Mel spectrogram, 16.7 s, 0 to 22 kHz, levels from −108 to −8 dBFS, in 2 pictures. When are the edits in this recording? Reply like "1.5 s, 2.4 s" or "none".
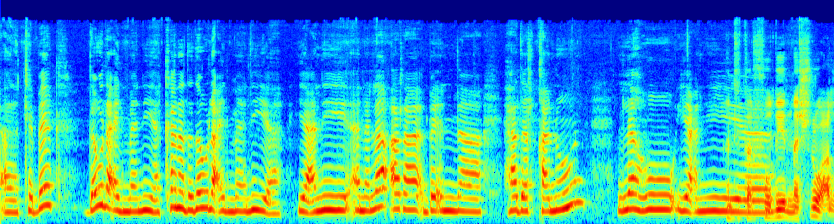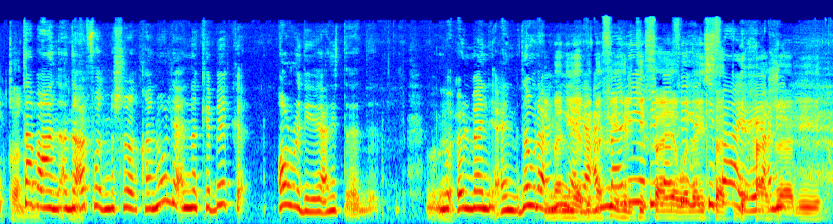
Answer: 2.9 s, 13.8 s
